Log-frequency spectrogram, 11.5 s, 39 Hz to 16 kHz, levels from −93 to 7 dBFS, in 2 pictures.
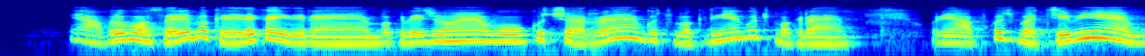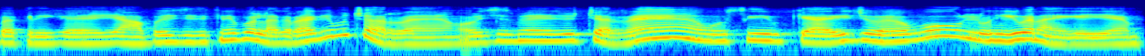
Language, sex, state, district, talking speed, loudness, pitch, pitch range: Hindi, female, Uttarakhand, Uttarkashi, 340 wpm, -25 LUFS, 195 Hz, 165-220 Hz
